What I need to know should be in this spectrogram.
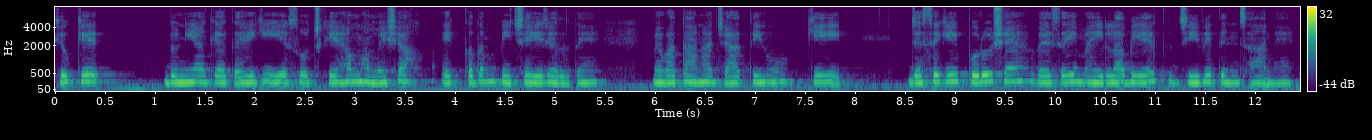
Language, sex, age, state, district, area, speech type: Hindi, female, 30-45, Madhya Pradesh, Bhopal, urban, spontaneous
